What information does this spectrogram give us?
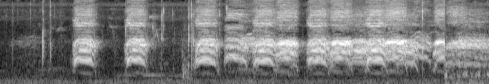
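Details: Crows fighting for food, recorded live: two separate harsh, buzzy caws, then a quick run of about eight rasping caws, one after another, with a few sharp clicks before them.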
